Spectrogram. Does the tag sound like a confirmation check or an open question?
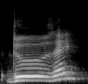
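open question. Said with the intonation of an open question. The speaker calls it wrong. "you don't have to pronounce like this"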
